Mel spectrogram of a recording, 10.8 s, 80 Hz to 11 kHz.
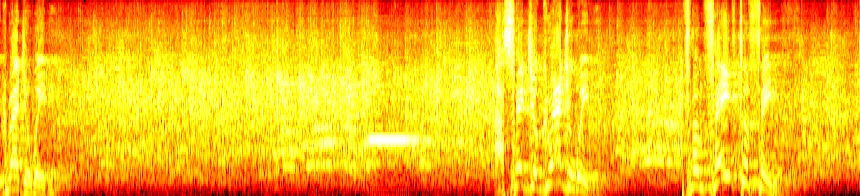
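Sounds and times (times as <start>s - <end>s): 
speech: 0.1s - 1.0s, 6.2s - 7.7s, 8.6s - 9.9s
congregation clapping hands in applause: 0.2s - 10.7s
faint tonal whistle or voice: 4.6s - 5.4s.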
